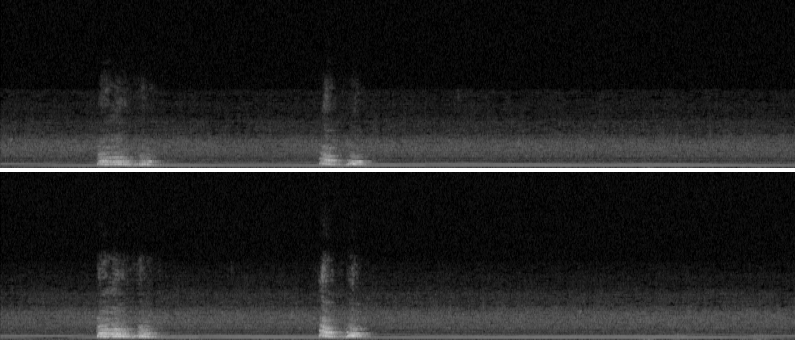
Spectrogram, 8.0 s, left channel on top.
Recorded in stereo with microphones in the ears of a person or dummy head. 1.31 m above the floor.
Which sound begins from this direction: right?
A dog barking, at 1.0 s.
